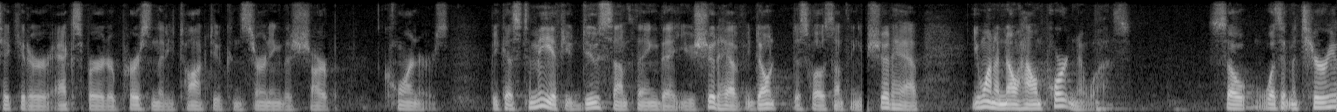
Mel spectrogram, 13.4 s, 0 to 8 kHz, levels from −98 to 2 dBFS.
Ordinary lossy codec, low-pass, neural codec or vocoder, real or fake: Opus, 32 kbps; 7.2 kHz; none; real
